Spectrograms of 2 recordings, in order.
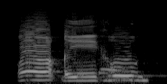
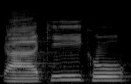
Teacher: Jadi qaf dengan kaf makhrajnya berhampiran. Sama-sama berada di pangkal lisan, tapi qaf dekat atas bawah, kaf dia naik sikit.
